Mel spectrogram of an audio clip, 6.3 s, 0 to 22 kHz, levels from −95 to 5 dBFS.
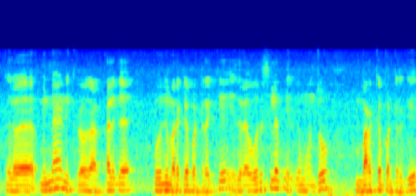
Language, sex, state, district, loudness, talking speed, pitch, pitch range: Tamil, male, Tamil Nadu, Kanyakumari, -19 LUFS, 125 wpm, 125 Hz, 120-140 Hz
